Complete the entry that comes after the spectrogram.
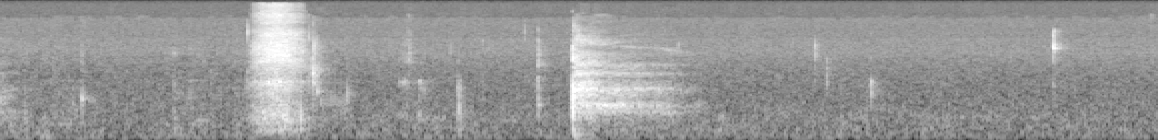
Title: Three cold sneezes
